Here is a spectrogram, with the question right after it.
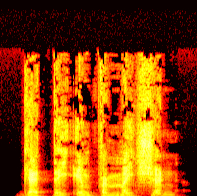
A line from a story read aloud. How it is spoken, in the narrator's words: I snarled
